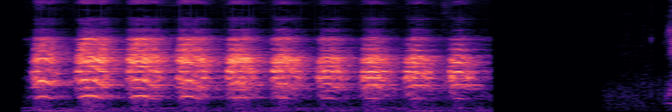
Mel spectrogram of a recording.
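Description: A run of about ten duck quacks at an even pace of about three a second, stopping suddenly about three seconds in.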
